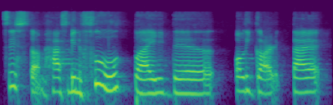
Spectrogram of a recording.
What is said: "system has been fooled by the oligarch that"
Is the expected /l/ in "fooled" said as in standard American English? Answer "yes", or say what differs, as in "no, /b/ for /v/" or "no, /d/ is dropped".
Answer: no, /l/ is dropped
